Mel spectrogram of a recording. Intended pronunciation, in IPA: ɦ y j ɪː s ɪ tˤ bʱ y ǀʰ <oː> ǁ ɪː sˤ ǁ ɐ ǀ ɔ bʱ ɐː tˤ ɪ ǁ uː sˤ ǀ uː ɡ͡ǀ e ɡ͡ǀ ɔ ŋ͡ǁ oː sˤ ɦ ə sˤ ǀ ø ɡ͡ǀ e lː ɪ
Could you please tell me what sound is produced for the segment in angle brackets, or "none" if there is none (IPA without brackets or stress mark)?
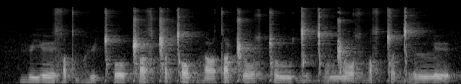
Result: oː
